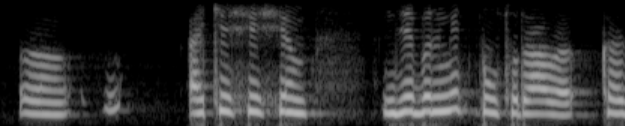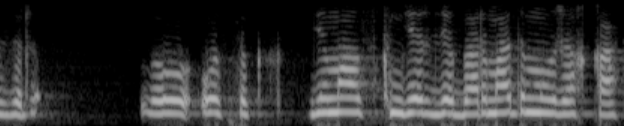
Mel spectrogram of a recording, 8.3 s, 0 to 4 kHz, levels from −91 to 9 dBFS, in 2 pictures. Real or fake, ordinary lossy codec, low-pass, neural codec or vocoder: real; none; 3.6 kHz; none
